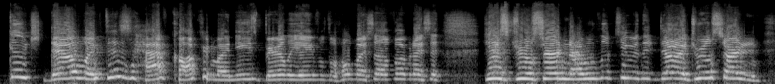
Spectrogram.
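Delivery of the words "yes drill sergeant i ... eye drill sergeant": loud, high barked answer to the sergeant; shouted recruit reply. Retold or imitated. Recruit shouting back at his drill sergeant. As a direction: yell it out at attention.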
